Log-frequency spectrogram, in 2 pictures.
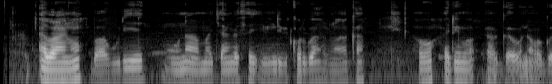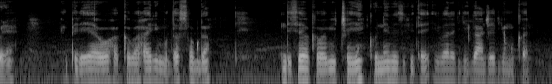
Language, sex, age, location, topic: Kinyarwanda, male, 18-24, Kigali, government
